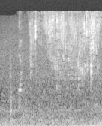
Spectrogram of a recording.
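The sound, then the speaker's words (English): Hands are washed at a hand basin: a faint, steady hiss of running tap water splashes continuously, with light dripping textures and no voices. “First, you must wash your hands. Over there, in the hand basin.”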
